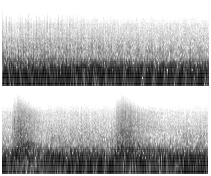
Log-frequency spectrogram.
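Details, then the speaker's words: Ducati Desert X with SC Project decat and SC muffler, baffle out, recorded through a Rode Wireless Go that filters noise; loud deep steady idle with two throttle blips snapping back cleanly, a little louder, healthy. "Yeah, it's a little bit louder."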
